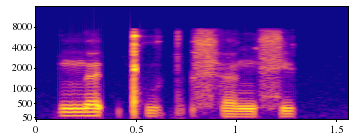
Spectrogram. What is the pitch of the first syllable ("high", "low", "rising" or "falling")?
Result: high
